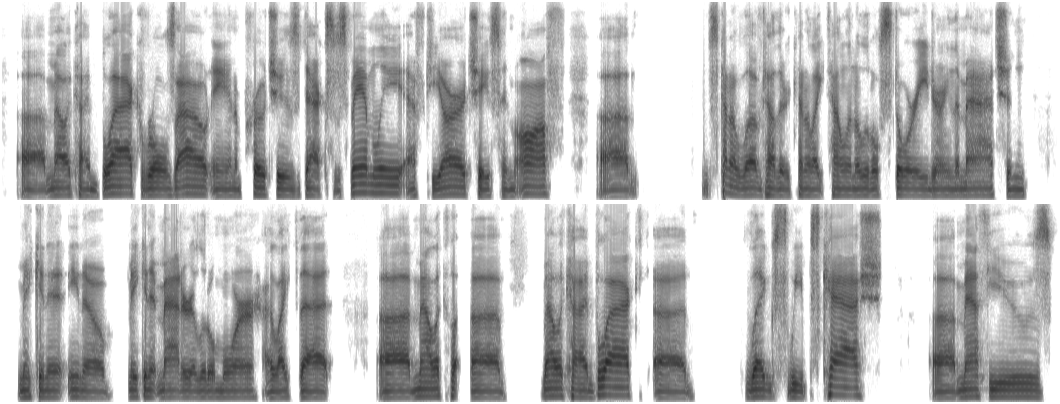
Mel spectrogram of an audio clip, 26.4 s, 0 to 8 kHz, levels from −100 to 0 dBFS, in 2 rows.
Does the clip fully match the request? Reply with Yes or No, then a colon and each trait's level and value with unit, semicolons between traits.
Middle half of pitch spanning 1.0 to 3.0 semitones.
Yes: average, 2.7 semitones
